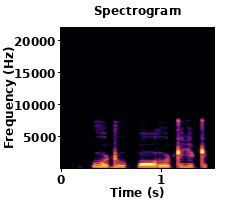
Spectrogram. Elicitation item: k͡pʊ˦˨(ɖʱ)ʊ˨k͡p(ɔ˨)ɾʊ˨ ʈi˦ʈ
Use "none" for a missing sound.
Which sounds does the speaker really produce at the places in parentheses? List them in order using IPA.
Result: ɖ, ɔ˨

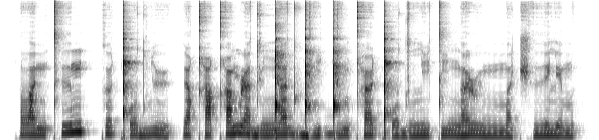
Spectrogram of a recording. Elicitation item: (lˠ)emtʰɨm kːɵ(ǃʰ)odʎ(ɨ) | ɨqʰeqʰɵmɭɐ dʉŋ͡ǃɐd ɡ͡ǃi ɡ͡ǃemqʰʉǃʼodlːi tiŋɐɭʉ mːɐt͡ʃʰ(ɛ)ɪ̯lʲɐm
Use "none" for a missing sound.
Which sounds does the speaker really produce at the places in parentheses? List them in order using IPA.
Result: lˠ, ǃʼ, ʉ, ɨ

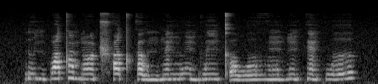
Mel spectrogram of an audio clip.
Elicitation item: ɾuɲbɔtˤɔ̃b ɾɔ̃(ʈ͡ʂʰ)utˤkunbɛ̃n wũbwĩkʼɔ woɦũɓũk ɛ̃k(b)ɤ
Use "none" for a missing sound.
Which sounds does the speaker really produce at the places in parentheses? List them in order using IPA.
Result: ʈ͡ʂʰ, w

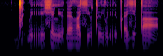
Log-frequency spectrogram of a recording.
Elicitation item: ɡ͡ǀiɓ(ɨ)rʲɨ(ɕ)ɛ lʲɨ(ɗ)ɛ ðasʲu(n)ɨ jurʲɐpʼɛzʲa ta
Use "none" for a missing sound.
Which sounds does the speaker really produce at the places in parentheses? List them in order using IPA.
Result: ɨ, ɕ, ɗ, t

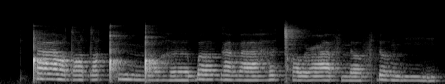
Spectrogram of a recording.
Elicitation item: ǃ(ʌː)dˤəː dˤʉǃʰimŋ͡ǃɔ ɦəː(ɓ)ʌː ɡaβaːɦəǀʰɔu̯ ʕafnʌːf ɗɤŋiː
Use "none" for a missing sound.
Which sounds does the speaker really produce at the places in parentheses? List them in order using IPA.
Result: aː, ɓ

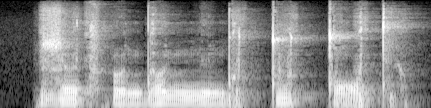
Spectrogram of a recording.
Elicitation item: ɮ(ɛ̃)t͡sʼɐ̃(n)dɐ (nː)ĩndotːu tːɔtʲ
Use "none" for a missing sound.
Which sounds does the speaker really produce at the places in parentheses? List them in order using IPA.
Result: ɛ, n, nː

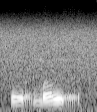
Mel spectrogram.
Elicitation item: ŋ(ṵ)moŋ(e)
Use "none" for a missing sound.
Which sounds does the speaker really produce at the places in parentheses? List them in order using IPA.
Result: o̰, ḛ

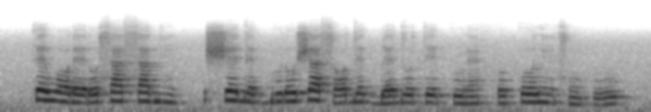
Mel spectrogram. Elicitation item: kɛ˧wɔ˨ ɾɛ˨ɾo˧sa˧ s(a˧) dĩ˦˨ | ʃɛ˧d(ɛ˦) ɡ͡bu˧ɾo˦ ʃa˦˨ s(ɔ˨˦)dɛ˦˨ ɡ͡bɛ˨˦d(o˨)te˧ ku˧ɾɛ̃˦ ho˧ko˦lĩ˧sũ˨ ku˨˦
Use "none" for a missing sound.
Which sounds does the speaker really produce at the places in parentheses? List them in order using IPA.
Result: a˦, ɛ˨, ɔ˨˦, o˧

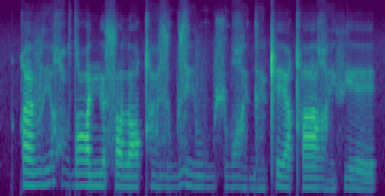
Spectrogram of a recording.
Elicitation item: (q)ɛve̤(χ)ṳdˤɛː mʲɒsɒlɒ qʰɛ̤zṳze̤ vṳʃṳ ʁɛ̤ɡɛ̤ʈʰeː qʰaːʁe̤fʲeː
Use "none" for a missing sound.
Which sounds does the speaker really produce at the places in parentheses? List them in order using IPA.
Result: q, χ

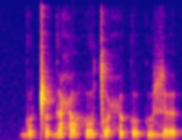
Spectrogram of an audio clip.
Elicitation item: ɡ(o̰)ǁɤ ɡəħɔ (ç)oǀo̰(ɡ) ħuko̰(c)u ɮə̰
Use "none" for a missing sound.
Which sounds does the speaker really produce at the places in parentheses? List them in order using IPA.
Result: o, h, none, k

